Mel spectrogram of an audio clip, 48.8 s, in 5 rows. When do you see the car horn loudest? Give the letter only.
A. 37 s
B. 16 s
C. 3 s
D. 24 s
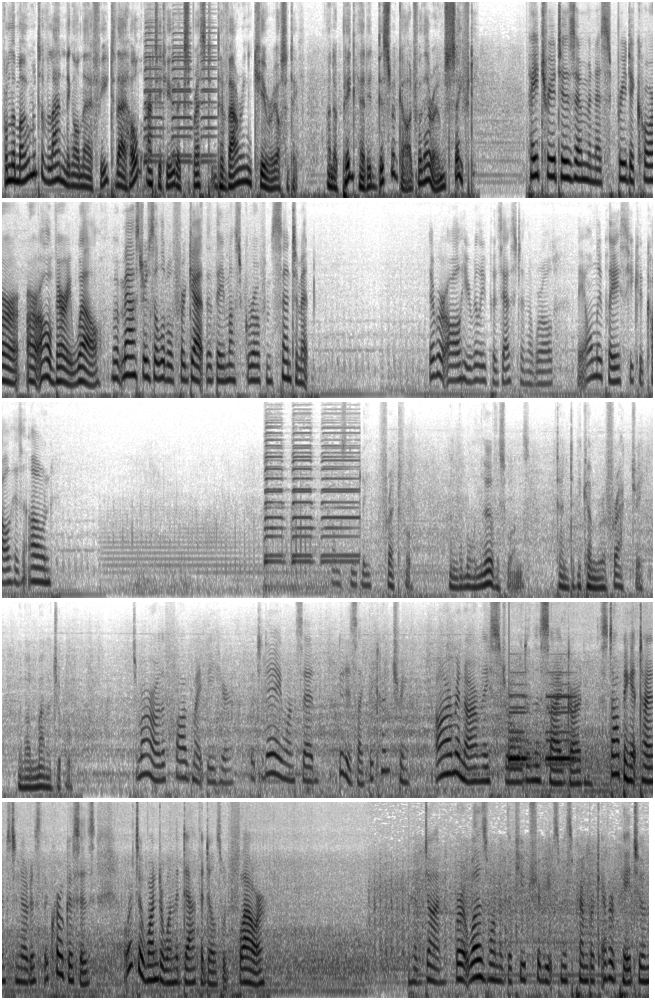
A.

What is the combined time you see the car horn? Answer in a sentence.
You can hear the car horn for 4 seconds altogether.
